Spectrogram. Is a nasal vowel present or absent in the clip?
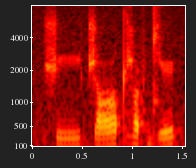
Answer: absent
